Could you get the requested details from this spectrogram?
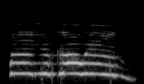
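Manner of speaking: very high, slow calling voice. Acted. Ship voice repeats its call to the fleeing player, very high and slow. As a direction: stretch it out, very high and plaintive.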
